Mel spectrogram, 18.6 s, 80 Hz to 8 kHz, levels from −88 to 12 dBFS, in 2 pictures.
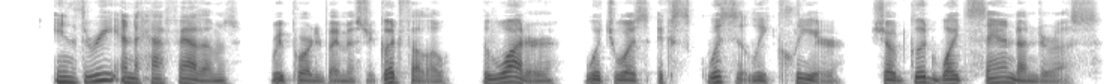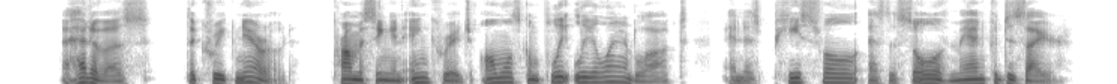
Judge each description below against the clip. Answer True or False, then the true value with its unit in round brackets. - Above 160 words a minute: False (140 wpm)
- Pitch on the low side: True (130 Hz)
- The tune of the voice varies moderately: False (6.2 semitones)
